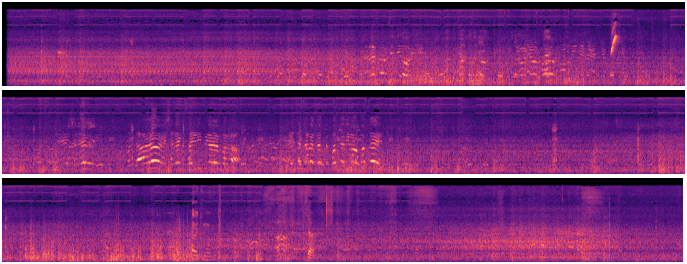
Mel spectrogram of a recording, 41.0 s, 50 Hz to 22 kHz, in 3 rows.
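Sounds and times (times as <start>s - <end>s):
diesel crane engine running: 0.1s - 40.9s
voices talking: 0.2s - 40.9s.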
